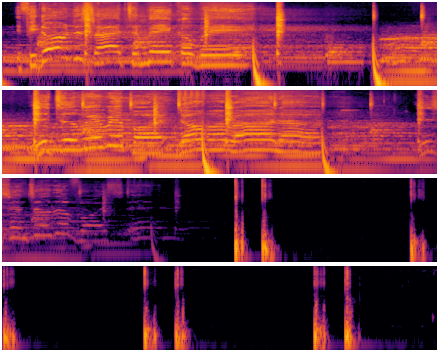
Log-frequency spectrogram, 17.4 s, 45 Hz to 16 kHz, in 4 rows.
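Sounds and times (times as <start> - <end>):
melodic music: 0.0 - 9.9
speech: 0.2 - 2.6, 4.6 - 7.6
slow deep heartbeat sound effect: 2.5 - 2.8, 3.7 - 4.0, 6.4 - 6.6, 7.6 - 7.8, 11.0 - 11.5, 12.8 - 13.2, 14.5 - 15.0, 16.2 - 16.7.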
